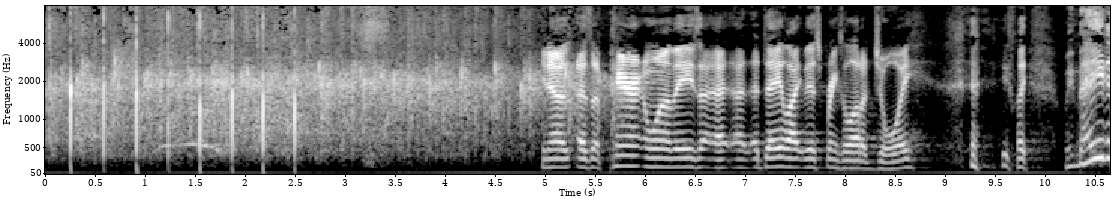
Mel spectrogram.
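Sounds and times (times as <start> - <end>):
audience applause: 0.0 - 5.9
speech: 5.0 - 10.6.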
